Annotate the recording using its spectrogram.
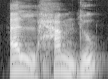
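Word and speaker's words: الحمد: in this example alhamdulillah notice how we pronounce the ham at the beginning of the word alhamdu because we started there and we said alhamdulillah but we ignored the following H because we kept on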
